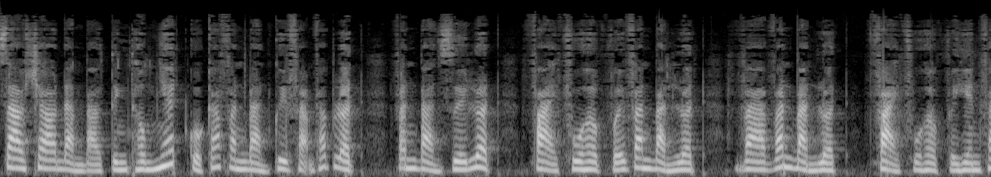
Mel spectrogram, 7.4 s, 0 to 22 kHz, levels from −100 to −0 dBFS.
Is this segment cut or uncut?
uncut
